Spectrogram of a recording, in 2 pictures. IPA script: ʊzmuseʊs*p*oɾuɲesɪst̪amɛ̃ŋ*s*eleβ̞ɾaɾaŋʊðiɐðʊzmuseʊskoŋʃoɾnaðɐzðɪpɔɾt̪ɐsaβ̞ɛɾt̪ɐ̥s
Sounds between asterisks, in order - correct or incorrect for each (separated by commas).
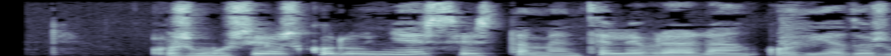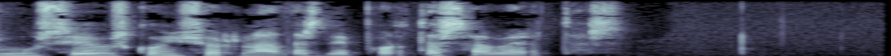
incorrect, incorrect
